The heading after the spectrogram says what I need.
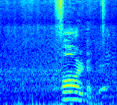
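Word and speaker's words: fault: का उच्चारण ए यू, कोई भी वर्ड में यदि ए यू आता है उसका भी उच्चारण होता है औ, इसका भी उच्चारण होता है औ। जैसे में देखेगा फॉल्ट, एफ ए यू एल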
